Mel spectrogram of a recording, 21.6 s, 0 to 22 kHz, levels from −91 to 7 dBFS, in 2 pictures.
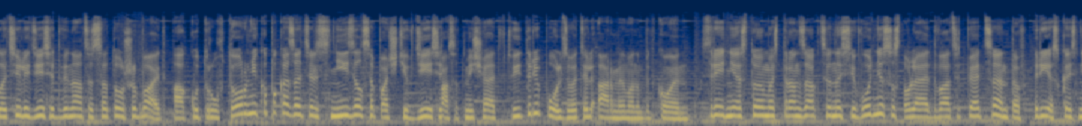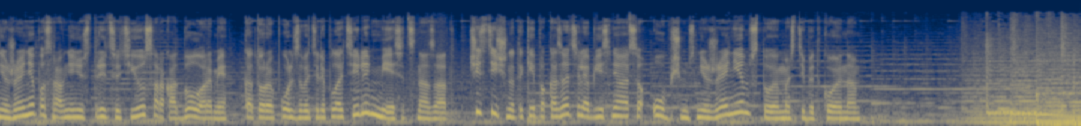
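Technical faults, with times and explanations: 4.41 s, 9.03 s, 12.45 s and 17.09 s, compressed frames skipped: the sound jumps forward by about 200 ms, 70 ms, 50 ms and 100 ms. Each jump is a whole number of frames of about 23.2 ms, so roughly seven, three, two and four frames went missing. Unlike a dropout, there is no silent gap; material is simply absent.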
